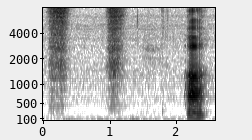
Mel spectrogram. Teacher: And a fricative it's not a stop, but it has a little bit of airflow through a very narrow opening between the lower lip and the upper teeth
